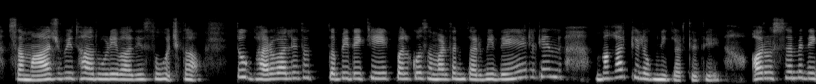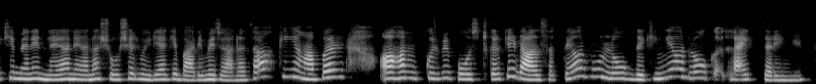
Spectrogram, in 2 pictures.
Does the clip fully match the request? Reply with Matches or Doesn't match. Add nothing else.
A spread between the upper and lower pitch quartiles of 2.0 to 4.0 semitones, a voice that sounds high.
Matches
